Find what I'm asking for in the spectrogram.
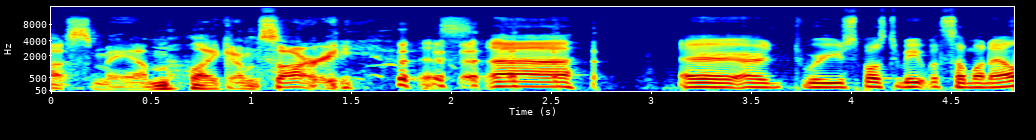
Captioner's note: laughing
